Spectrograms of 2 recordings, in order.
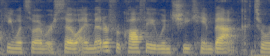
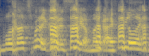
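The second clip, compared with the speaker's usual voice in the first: loud, high laugh; 9 semitones higher, 12 dB louder than usual. Real, not acted. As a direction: laugh through the words. Laughing at the comparison.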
